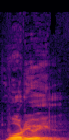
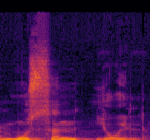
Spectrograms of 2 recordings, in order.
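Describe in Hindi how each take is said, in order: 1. दोनों शब्द जल्दी में बोलने पर जुड़कर एक हो जाते हैं। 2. दोनों शब्द अलग-अलग बोले जाते हैं, जुड़े नहीं होते।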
